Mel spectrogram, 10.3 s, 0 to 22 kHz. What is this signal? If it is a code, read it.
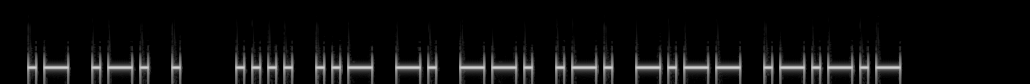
Morse code, heard as a keyed tone, about 15 wpm, 700 Hz. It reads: ARE HUNGRY.
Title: A Sound Of Thunder 15wpm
